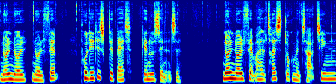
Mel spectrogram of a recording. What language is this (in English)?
Danish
